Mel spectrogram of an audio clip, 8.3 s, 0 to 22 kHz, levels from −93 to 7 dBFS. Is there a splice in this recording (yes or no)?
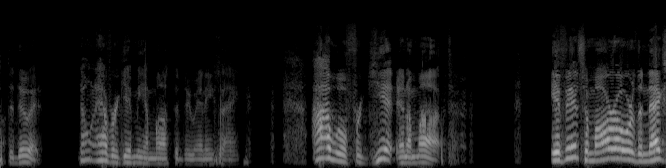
yes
